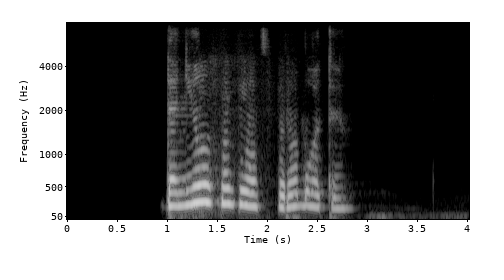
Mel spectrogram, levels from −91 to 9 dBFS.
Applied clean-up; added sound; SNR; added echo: neural mask model DeepFilterNet 3.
